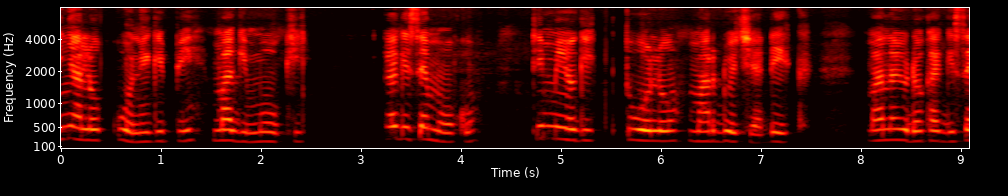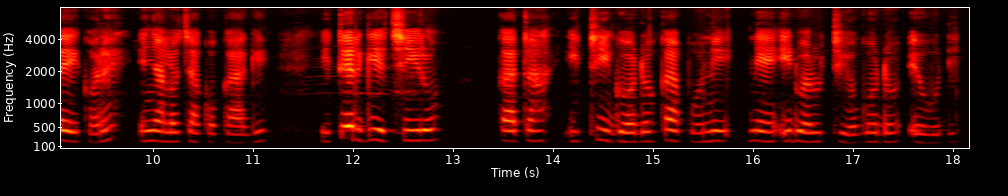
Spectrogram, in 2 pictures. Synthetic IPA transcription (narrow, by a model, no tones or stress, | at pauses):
ɪɲalɔkwoneɡɪpimaɡɪmokʰi | kaɡɪsɛmoko | tɪmɪjoɡɪ | t̪wolomardwet͡ʃeadek | manɔjʊdɔkaɡɪsɛɪkɔɾɛ | ɪɲalɔt͡ʃakɔkaɡɪ | iterɡɪet͡ʃiɾo | kataitiɡɔdɔkapɔnɪ | nɛʔɪdwaɾotioɡɔdɔeodi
